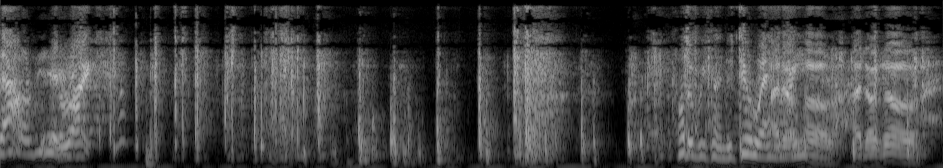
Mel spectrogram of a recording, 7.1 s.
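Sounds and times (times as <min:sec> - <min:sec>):
speech: 0:00.0 - 0:01.2, 0:05.1 - 0:07.0
bottle of chemical serum knocked to the floor: 0:01.0 - 0:05.2.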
